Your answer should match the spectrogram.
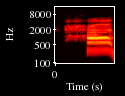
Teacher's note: there is this letter ha which comes from the middle portion of your throat you how you articulate it is that you push air out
